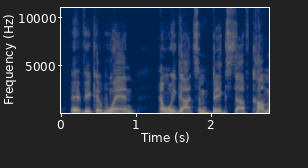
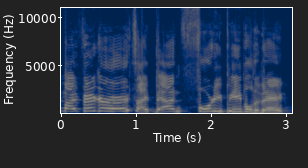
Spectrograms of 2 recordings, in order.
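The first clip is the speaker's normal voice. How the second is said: mod complaining voice; 6 semitones higher than usual. Pretend. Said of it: "It's like".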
